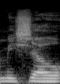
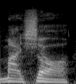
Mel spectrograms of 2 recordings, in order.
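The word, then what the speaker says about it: Micheaux: with the same one Oscar Michelle Oscar my Shaw depending on who you ask I believe his family who's still around in Kansas pronouncing my Shaw but uh Oscar Mike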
